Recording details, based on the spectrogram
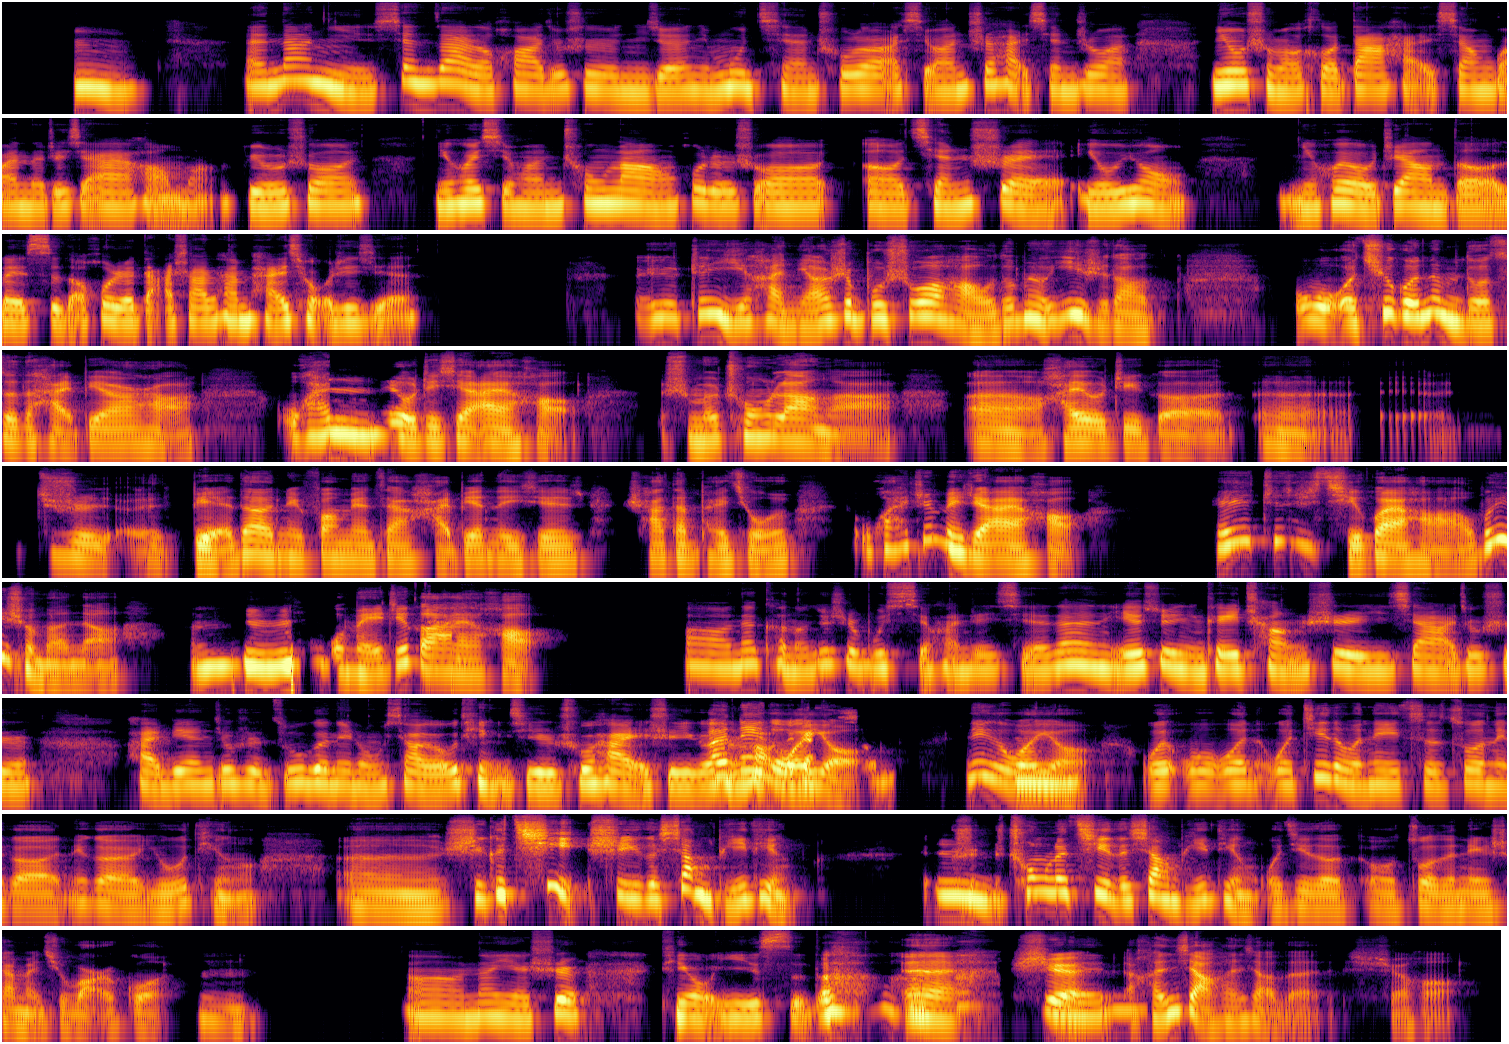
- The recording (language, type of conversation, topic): Chinese, podcast, 你第一次看到大海时是什么感觉？
- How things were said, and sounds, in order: surprised: "诶"; tapping; laughing while speaking: "的"; laugh; other background noise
